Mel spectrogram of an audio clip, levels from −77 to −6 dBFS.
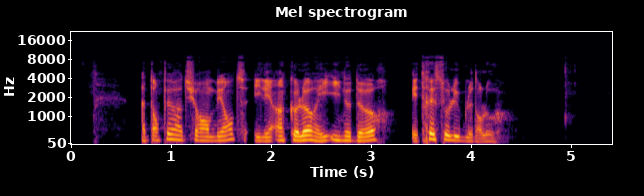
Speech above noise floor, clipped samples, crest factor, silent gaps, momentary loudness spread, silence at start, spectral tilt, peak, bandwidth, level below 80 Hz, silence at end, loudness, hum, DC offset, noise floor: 56 dB; under 0.1%; 20 dB; 0.57-0.68 s, 3.29-3.33 s; 12 LU; 0.2 s; -6 dB/octave; -2 dBFS; 9.4 kHz; -60 dBFS; 1.1 s; -20 LUFS; none; under 0.1%; -76 dBFS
